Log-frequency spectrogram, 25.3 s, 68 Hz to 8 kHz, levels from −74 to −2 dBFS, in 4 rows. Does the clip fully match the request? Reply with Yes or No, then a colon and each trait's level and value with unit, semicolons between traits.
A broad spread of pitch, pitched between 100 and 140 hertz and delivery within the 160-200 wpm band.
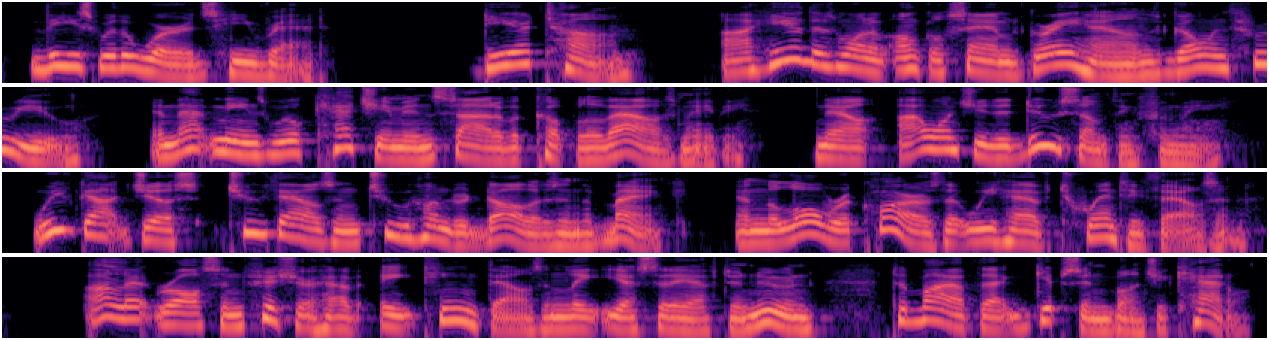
Yes: wide, 7.4 semitones; low, 135 Hz; average, 180 wpm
